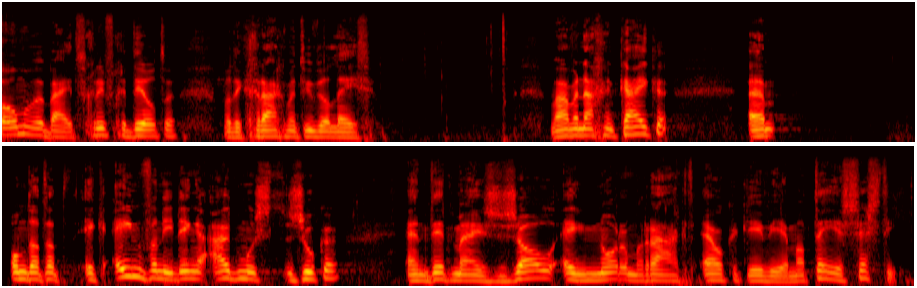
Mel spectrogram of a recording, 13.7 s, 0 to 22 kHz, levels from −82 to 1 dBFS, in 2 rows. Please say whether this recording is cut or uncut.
uncut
